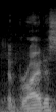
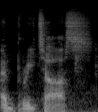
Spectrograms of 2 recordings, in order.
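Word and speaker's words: Ebrietas: Ebridis. Okay, my bad. Not abritos.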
